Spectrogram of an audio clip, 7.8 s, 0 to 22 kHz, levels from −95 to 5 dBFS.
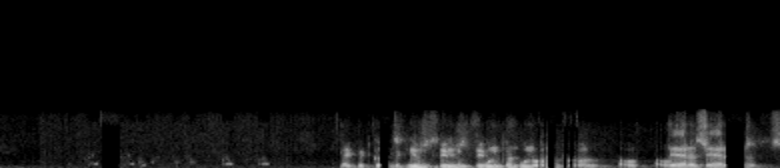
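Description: Throughout, the speech carries a second, full-band copy of itself about as loud as the original and trailing it by roughly 0.4 s, most likely a doubled audio track from a second capture path or a misaligned edit. Unlike a room echo or reverb, the copy has no decay tail and no room colouring. It sounds like a clean duplicate stepping on the original.

The whole clip also has the sound of the AMR wideband (HD Voice) codec at 8.85 kbit/s, one of its two lowest rates, and the damage is plainly audible. Speech reaches up to about 7 kHz, which separates it from narrowband phone audio. The top band above about 6.4 kHz is filled with noise rather than real detail, and the voice has a rough, raspy, buzzy texture from the low-rate pulse model.

Lost AMR speech frames then break in four times. From 1.01 to 1.20 s, 180 ms goes missing. From 3.79 to 3.93 s, 100 ms is lost just before "gives people full". 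From 5.38 to 5.91 s, just after that phrase, about 220 ms of losses are scattered over 400 ms, with the longest run 80 ms. The last is from 7.26 to 7.48 s, where 200 ms is lost. Unlike a hard dropout, each gap fades to near silence within two frames, and the voice returns weak and rough for a moment.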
